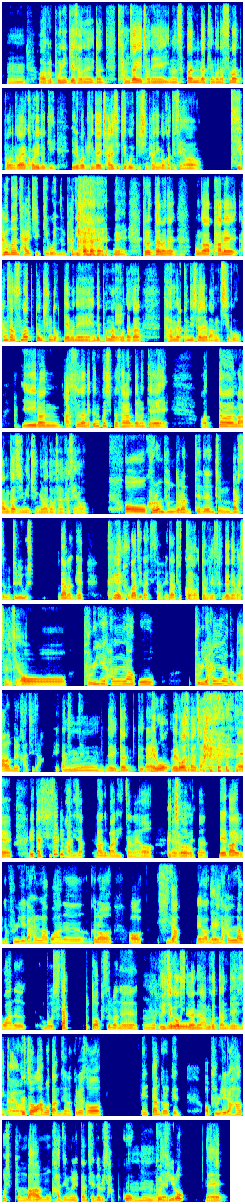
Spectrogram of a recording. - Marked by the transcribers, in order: laugh; tapping; other background noise; laugh; "반이다.라는" said as "반이자라는"
- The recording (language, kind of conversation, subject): Korean, podcast, 취침 전에 스마트폰 사용을 줄이려면 어떻게 하면 좋을까요?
